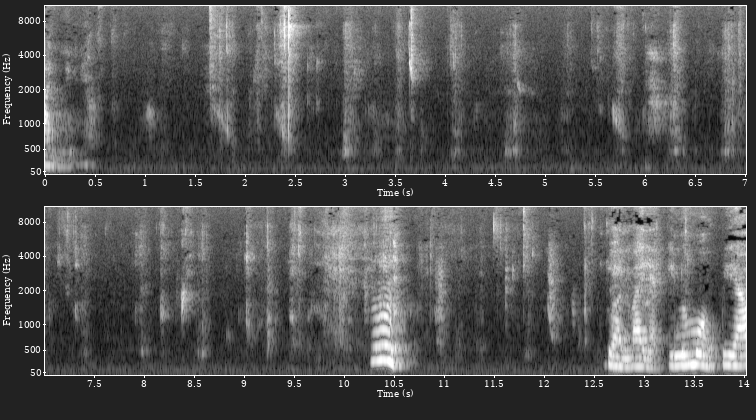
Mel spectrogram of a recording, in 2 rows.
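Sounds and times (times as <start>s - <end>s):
crunchy chewing: 0.4s - 13.2s.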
